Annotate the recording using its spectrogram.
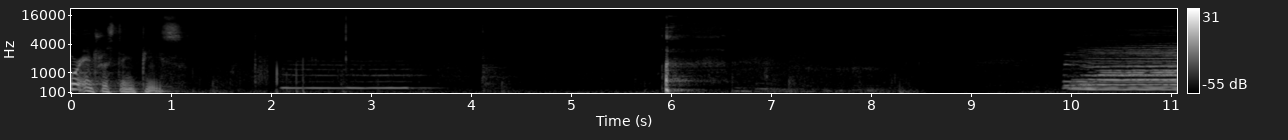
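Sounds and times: person humming a steady note: 2.1 - 3.7.

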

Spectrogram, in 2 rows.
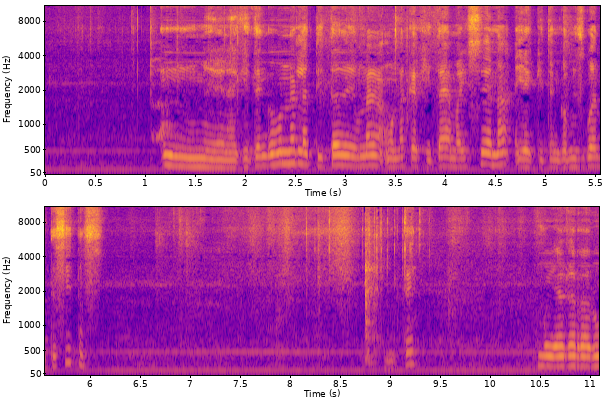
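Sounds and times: low electrical hum with whine: 0.0 - 11.0.

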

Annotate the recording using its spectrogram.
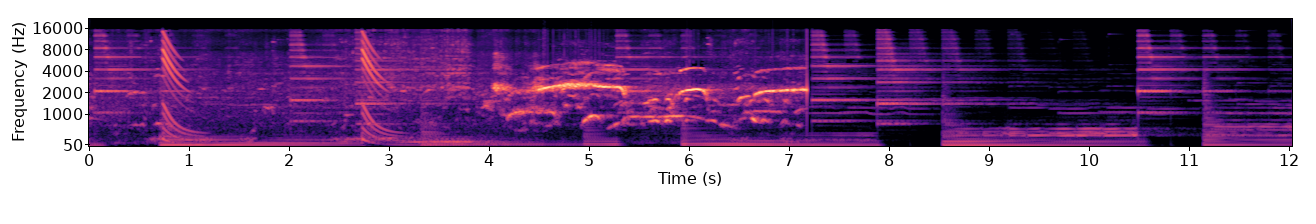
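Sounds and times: electronic keyboard tones: 0.0 - 4.6
background music with bass beat: 0.0 - 12.0
riders screaming: 2.4 - 7.2.

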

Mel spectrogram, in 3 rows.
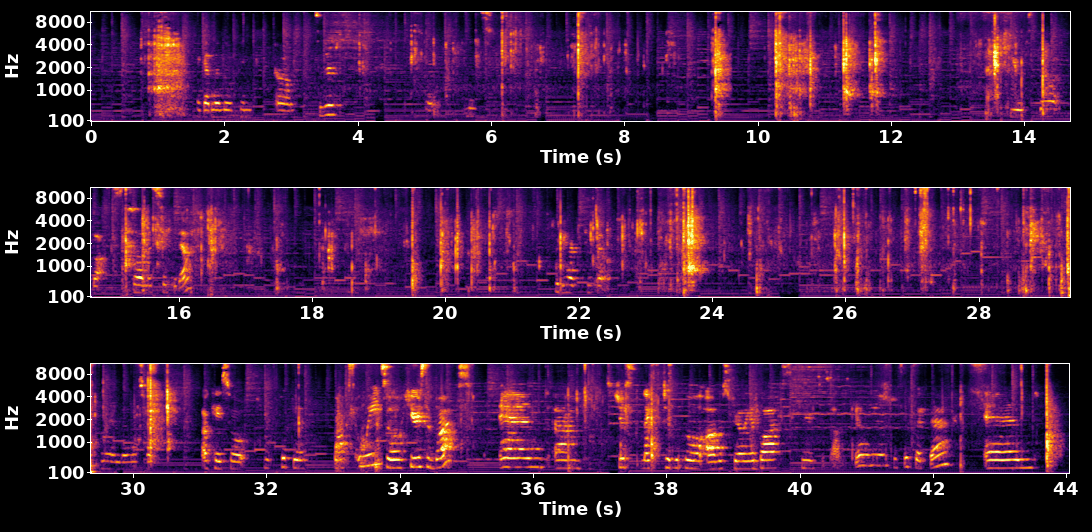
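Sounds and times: background music: 0.0 - 44.0
scissors cutting packing tape: 22.2 - 29.5.

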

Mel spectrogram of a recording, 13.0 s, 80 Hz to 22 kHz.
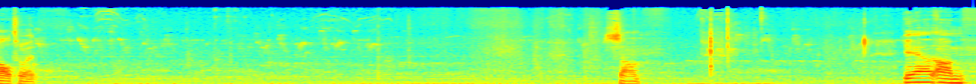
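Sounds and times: bird chirps: 0.0 - 13.0
low hum: 0.0 - 13.0.

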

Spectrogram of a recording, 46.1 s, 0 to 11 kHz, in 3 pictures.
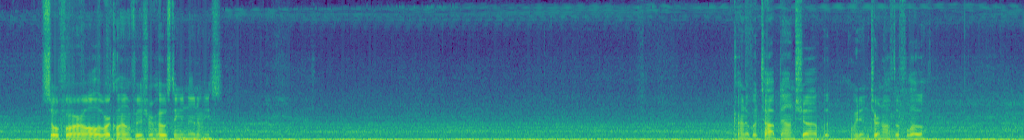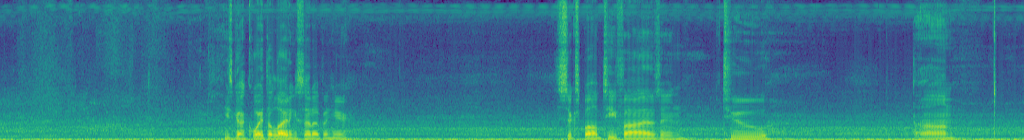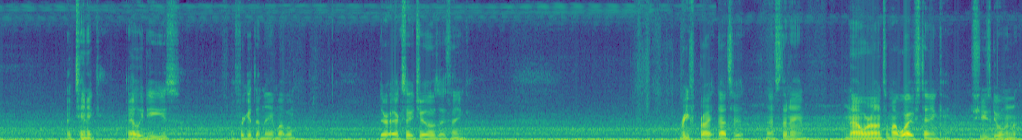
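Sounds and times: aquarium pumps humming: 0.0 - 46.0
faint high whine: 0.0 - 46.0.

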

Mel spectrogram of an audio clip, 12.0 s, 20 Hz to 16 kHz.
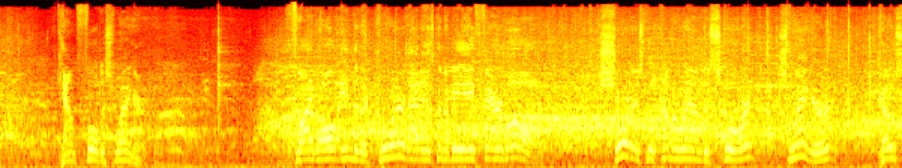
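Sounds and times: crowd noise: 0.0 - 12.0
baseball bat crack: 2.8 - 3.2.

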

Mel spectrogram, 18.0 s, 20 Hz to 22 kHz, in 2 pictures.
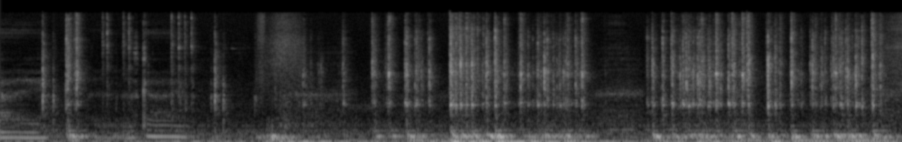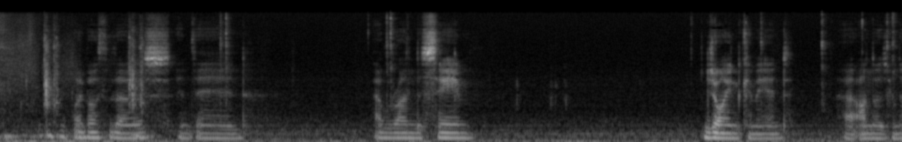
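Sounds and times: computer keyboard typing: 0.4 - 2.4, 3.1 - 8.8, 17.2 - 18.0.

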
